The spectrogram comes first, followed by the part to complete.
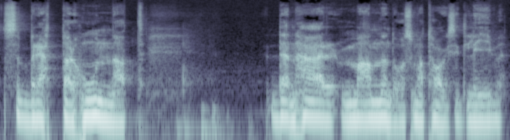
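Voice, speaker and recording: Husky-voiced Swedish police officer recounting. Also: male voice, mid-range voice, flat delivery. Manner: halting, with many fillers and restarts. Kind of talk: recounting a past call-out in a podcast conversation.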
